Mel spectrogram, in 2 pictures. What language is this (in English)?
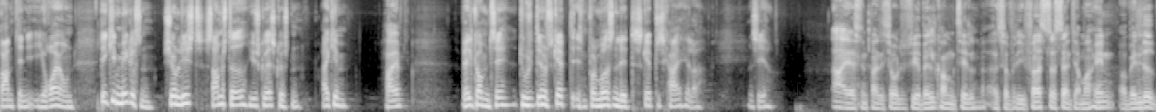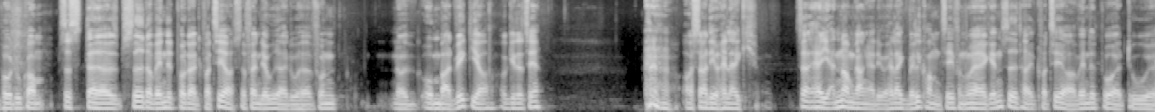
Danish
